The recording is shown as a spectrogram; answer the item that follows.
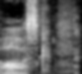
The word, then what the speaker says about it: Ask: It's actually pronounced ask.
